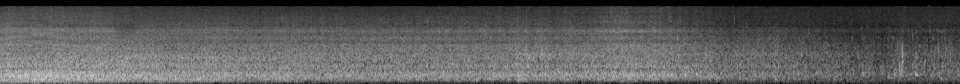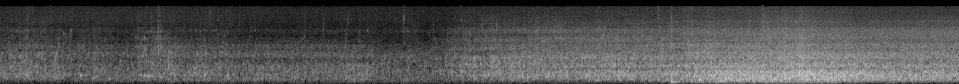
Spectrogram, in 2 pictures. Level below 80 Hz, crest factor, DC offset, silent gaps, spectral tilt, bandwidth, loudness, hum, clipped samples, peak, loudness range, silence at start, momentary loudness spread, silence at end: -56 dBFS; 20 dB; under 0.1%; none; -3.5 dB/octave; 16 kHz; -20 LUFS; none; under 0.1%; -2 dBFS; 13 LU; 0 s; 17 LU; 0 s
